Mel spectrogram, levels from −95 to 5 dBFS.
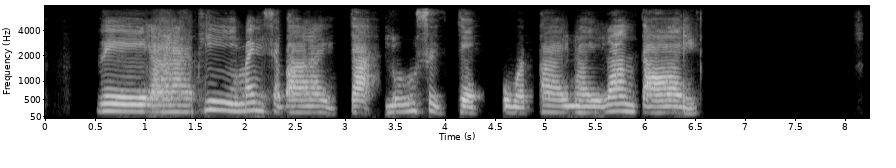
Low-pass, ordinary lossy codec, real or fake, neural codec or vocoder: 7.2 kHz; none; fake; codec, 44.1 kHz, 1.7 kbps, Pupu-Codec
